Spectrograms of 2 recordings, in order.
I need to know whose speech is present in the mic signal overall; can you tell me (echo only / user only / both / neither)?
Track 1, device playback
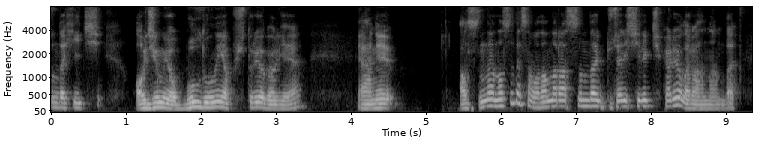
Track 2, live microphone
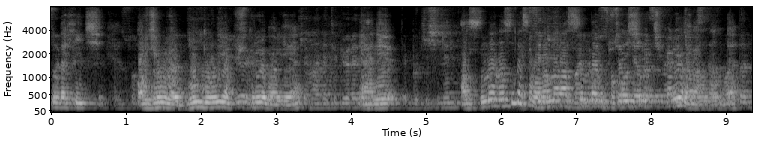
both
